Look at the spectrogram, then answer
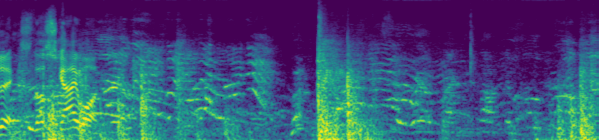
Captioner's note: blows thudding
